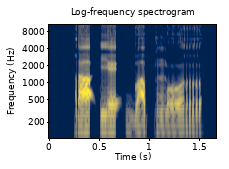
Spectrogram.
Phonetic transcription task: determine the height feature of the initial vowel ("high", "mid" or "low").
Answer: low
